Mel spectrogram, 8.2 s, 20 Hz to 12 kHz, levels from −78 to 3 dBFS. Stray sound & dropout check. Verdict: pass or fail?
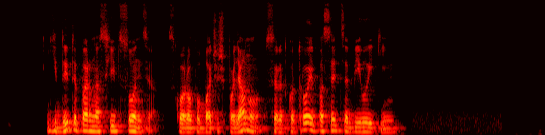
pass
